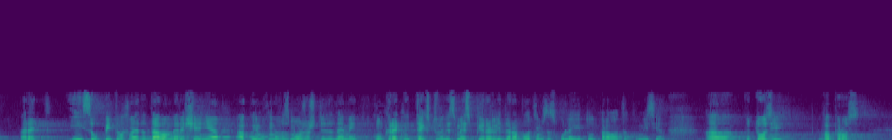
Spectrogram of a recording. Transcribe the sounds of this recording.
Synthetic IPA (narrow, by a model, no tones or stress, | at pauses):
ɾɛt̪ | isɛopit̪vəxmɛd̪ɐd̪avɐmɛɾɛʃɛnijəɐkoimɐxmɛvɐzmɔʒnosʃt̪ɛd̪ɐd̪ɛmɛikoŋkɾɛt̪nit̪ɛkst̪ovɛnɛsmɛspiɾəlid̪ɐɾɐbɔt̪imsɐskolɛɡit̪ɛot̪̚pɾavnət̪əkomisijə | pot̪ɔzi | vɐpɾɔs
